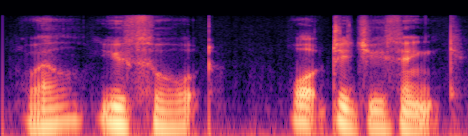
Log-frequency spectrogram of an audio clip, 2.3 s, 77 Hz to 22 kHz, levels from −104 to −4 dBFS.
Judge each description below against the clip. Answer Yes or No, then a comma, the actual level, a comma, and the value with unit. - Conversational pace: Yes, average, 155 wpm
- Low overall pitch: Yes, low, 120 Hz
